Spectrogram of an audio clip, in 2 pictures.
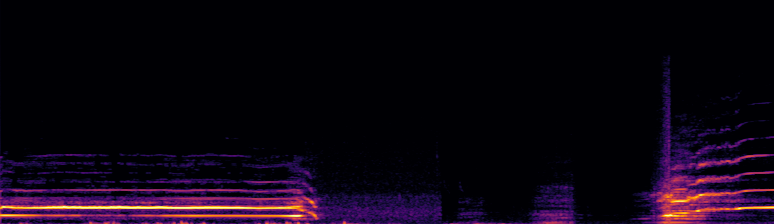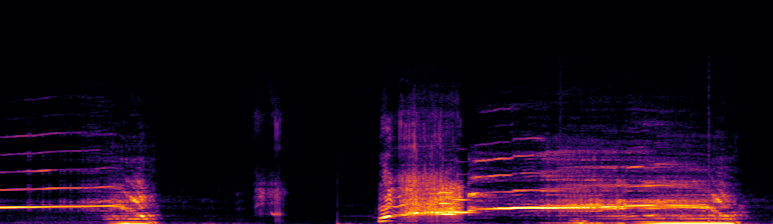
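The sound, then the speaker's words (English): A person imitates a bull elk's scream with three loud, high-pitched, strained whistling calls, each lasting a couple of seconds and separated by short pauses, with no talking. “When they scream, it's the bulls. They're screaming to let the cows know what's up and to let the other bulls know to step the fuck back.”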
